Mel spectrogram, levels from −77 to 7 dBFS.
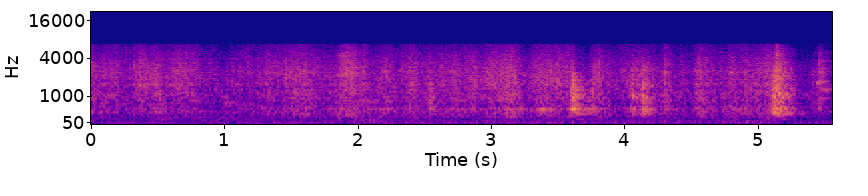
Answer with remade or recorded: recorded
